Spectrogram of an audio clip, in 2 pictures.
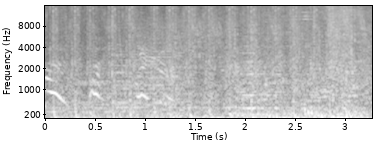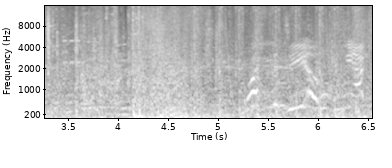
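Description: Rapid sci-fi gunfire and blasts in the Guardians of the Galaxy video game's Quarantine Zone combat, dense overlapping shots and impacts with characters shouting over the action.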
